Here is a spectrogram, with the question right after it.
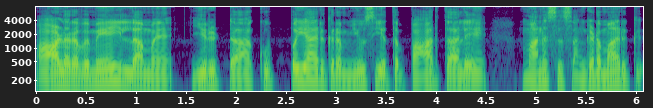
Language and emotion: Tamil, sad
